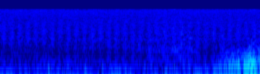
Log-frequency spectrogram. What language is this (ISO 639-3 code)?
swe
